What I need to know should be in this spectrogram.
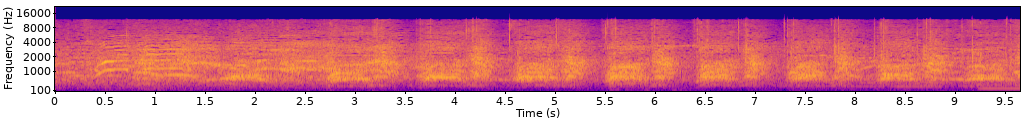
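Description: A crowd claps along in a steady rhythm.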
